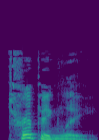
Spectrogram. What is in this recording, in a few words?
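"trippingly", British English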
